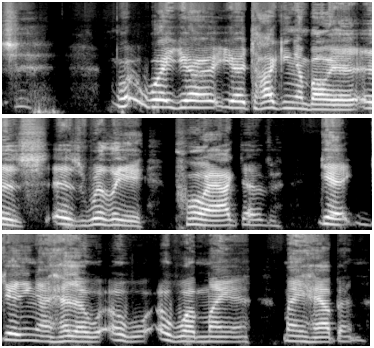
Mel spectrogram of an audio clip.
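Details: Adult man with a self-described speech impediment of unnamed type; stuttering-like disfluency; speech impediment.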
